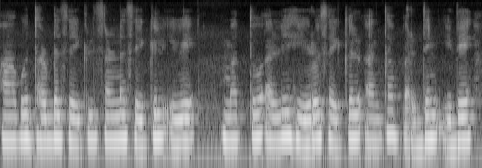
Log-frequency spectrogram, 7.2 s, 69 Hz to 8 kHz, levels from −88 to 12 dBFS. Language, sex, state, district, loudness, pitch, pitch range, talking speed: Kannada, male, Karnataka, Bidar, -13 LUFS, 150 Hz, 145-155 Hz, 110 wpm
